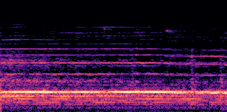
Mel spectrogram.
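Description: A man humming one long, steady high note of the song's melody.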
